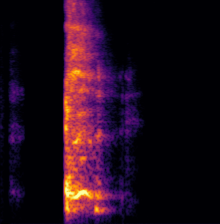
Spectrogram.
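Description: A man coughs once, a short, harsh burst about two-thirds of a second in.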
